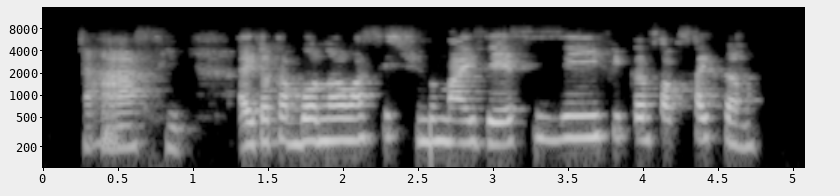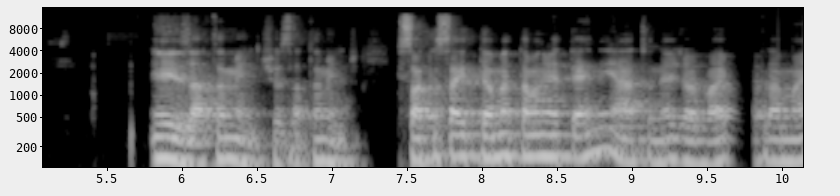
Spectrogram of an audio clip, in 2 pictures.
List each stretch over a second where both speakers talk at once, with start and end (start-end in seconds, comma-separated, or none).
none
